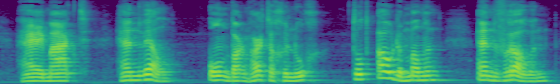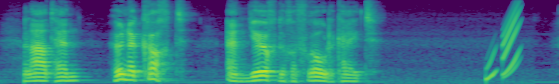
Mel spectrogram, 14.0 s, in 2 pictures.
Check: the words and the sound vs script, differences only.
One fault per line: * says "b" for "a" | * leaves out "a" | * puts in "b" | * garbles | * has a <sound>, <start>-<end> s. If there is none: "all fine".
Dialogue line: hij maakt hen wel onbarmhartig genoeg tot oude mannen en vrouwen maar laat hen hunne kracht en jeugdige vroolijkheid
* leaves out "maar"
* has a chirp, 13.1-13.5 s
